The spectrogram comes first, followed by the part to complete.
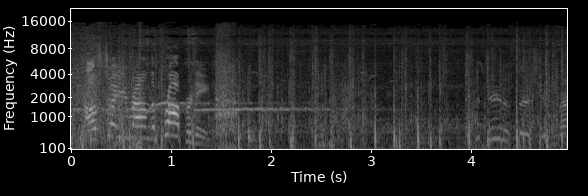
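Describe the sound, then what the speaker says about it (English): Horse hoofbeats from the Red Dead Redemption video game on Xbox One X: a rapid, irregular clip-clop of a ridden horse on a ranch property, sounding under talk and game sounds. "let's see if you can still ride a horse"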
